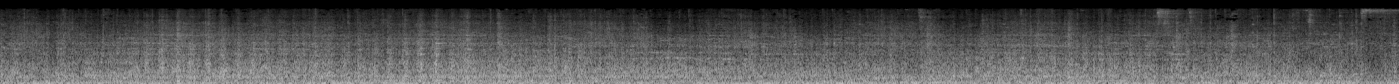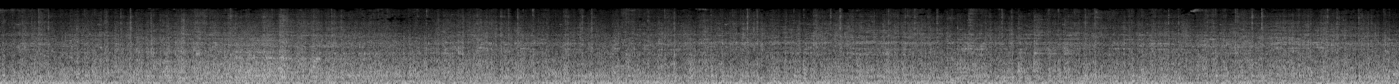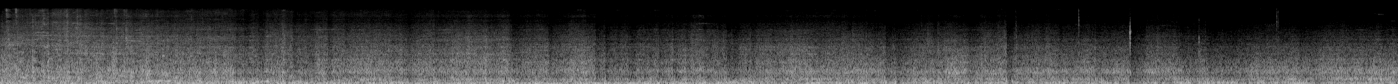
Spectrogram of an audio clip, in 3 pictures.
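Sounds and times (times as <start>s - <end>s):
steel wheels clattering over rail joints: 0.0s - 38.9s
freight train rumble: 0.0s - 41.9s.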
